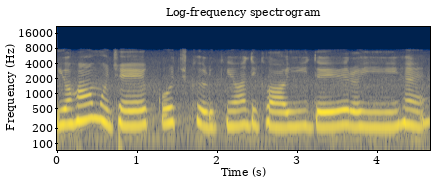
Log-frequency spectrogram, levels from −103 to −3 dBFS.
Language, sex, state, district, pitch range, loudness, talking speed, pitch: Hindi, female, Madhya Pradesh, Katni, 220-250 Hz, -13 LUFS, 105 wpm, 230 Hz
